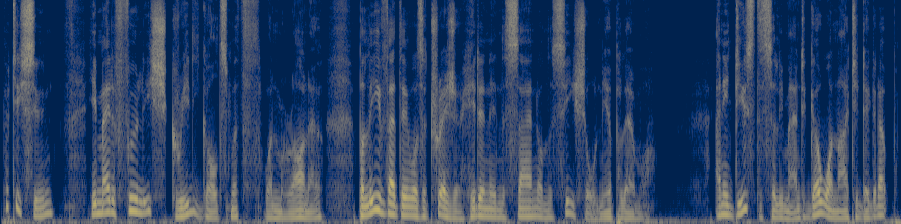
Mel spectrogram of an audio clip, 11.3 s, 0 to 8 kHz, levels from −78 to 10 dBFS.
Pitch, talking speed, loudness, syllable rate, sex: 110 Hz, 210 wpm, -19 LUFS, 6.2 syllables/s, male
